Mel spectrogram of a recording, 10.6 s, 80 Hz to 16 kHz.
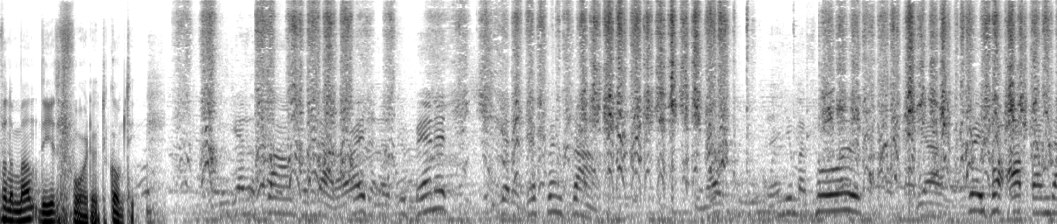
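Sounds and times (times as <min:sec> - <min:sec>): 
speech: 0:00.0 - 0:02.2, 0:04.2 - 0:06.3, 0:07.1 - 0:10.5
screwdriver scraping along a bent handsaw: 0:01.7 - 0:07.5, 0:08.2 - 0:10.5.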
